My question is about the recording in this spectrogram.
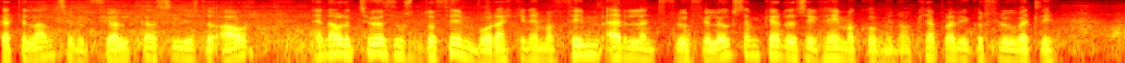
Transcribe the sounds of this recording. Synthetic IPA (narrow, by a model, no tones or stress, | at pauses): kat̪ʰɪlant̪shɛvʏɾfjœlkaðsiːðʏst̪ʏʔaːwɾɛ̰naːwɾɪt̪ʰv̥œːθuːsʏnt̪ɔfɪmvɔɾɛhcɪneːmafɪmːʔɛ̰ɾlɛnt̪flʏːɣfjœːlœɣsɛmcɛɾðʏsjɛɣɦeːjmakʰɔːmɪnawcʰɛplaviːkʏɾ̥flʏːɣvɛt̪lɪ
